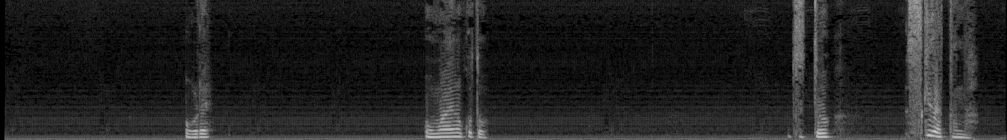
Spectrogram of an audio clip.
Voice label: love m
